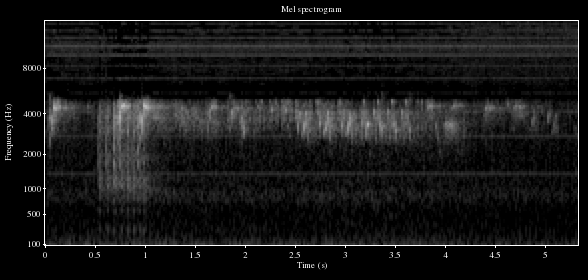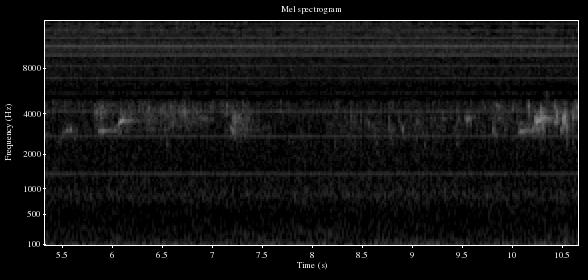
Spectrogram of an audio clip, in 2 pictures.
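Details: Male great spotted woodpecker drumming in spring woodland in fine weather: one brief, rapid drum roll of about half a second, followed by high chirps from other small birds singing and a low background rumble.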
